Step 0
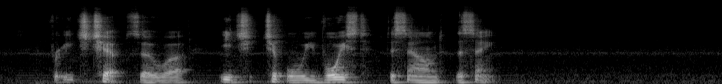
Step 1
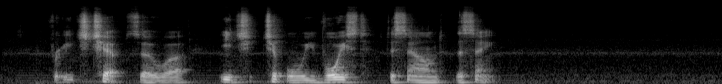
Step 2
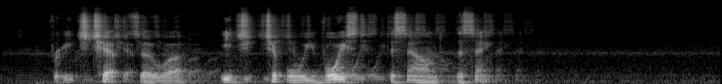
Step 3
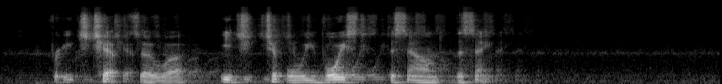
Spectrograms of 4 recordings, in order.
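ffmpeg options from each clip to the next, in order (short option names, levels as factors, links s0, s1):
-af "adynamicequalizer=threshold=0.00891:dfrequency=1700:dqfactor=0.7:tfrequency=1700:tqfactor=0.7:attack=5:release=100:ratio=0.375:range=2:mode=cutabove:tftype=highshelf,volume=1.58"
-af "aecho=1:1:201|402|603|804:0.141|0.0692|0.0339|0.0166"
-ar 48000 -c:a libopus -b:a 24k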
